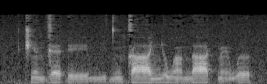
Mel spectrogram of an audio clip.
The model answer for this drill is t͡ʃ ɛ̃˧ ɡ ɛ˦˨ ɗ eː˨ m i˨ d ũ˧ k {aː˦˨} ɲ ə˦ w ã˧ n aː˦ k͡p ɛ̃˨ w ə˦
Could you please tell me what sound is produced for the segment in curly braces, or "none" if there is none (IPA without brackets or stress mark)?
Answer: aː˦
